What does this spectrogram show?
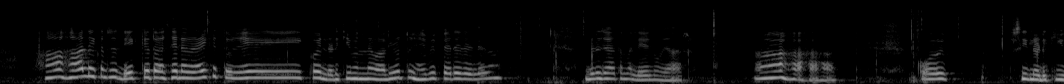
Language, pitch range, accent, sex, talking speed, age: Hindi, 210-300 Hz, native, female, 210 wpm, 20-39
